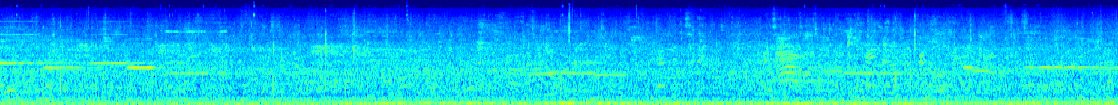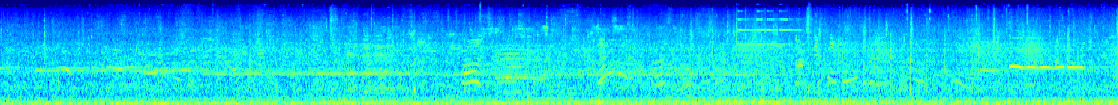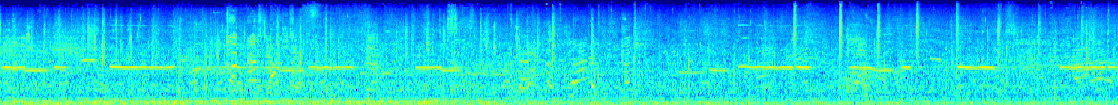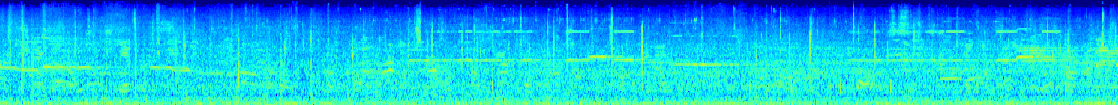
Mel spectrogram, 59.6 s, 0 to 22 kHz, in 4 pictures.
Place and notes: outside staircase, Dom / Hbf Köln - Sunday afternoon ambience
Sunday afternoon ambience, near Köln main station and Dom cathedral, on a big open staircase
(PCM D50, Primo EM172)
Cologne, Germany, 5 January 2014, ~13:00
